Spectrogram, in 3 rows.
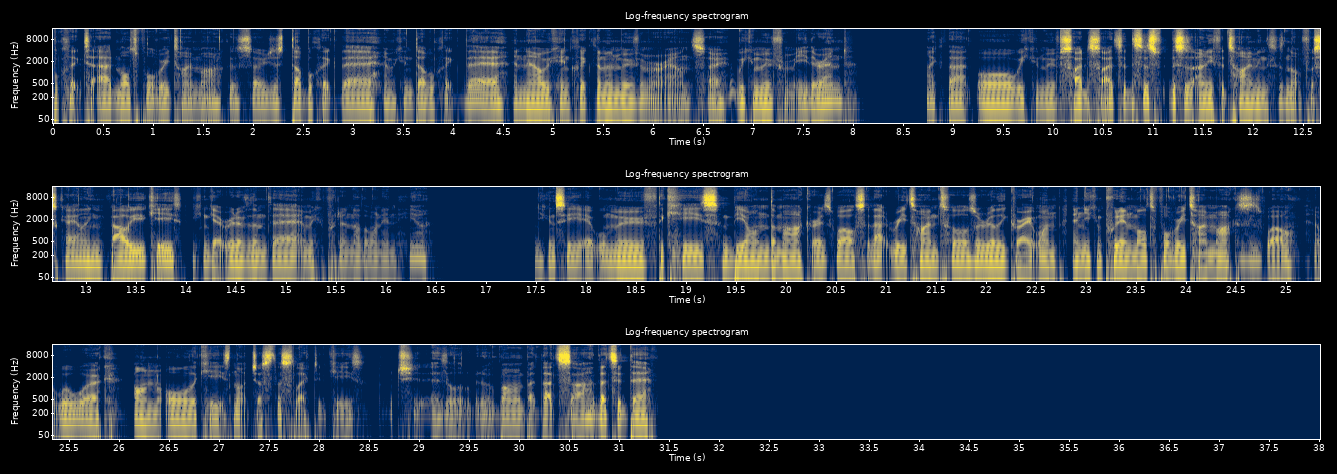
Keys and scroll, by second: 12.5 super+z, 18.3 super+z, 21.0 super+z, 26.1 super+z, 28.7 super+z, 29.1 q.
